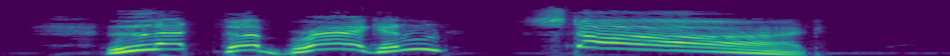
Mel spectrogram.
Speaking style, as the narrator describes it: Then he shouted

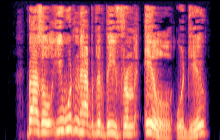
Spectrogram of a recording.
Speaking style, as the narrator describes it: Hemme asked, smiling sharply

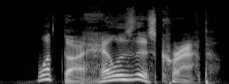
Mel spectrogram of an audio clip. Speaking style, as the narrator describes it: Austin growled, with a look of sheer disgust on his face

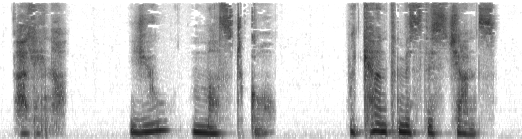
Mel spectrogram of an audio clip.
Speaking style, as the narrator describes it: he whispered

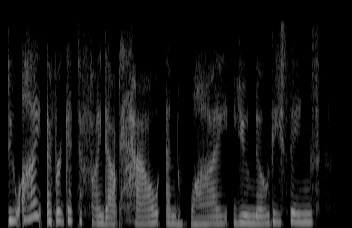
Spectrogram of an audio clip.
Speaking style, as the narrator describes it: Alice asked quietly, her voice barely above a whisper

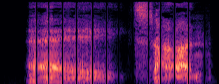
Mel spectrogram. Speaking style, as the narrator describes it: he croaked

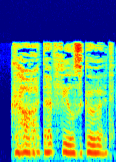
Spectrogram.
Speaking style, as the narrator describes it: Coop says through gritted teeth

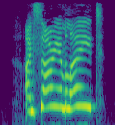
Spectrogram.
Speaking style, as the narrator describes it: she called out to Angie

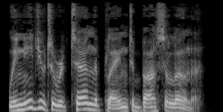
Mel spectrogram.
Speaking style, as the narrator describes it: Winston said, his tone eerily businesslike considering what had just transpired

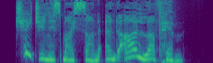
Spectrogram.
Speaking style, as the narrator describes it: Huazo snapped indignantly

